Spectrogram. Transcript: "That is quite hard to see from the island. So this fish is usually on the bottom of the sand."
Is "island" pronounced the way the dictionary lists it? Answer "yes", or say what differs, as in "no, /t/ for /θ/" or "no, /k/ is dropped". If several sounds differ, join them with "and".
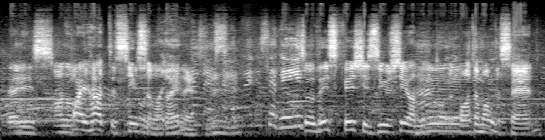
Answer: no, /l/ is dropped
